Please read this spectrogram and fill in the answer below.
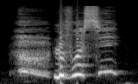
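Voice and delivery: sudden shrill outcry, very high and very loud. Narrator reads her spotting Dorian Gray passing by, crying out.

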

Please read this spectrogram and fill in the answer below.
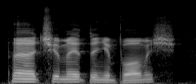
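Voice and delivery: indifferent, unconcerned, smirking tone. A woman answers a man who hissed that he'd asked for help: indifferent smirk. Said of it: "равнодушно усмехнулась Берия".

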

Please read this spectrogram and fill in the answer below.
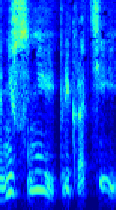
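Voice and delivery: desperate, very high-pitched shrieking scream. A woman screams at a man grabbing at her clothes. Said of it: "закричала она".

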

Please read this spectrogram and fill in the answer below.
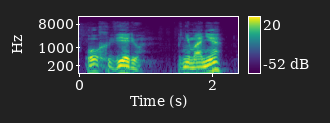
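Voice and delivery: ordinary delivery

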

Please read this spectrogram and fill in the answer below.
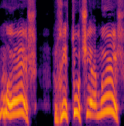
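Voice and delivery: shrill, very high howl of panic. Narrator voicing a character reacting to a bat, howling. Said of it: "взвыл он".

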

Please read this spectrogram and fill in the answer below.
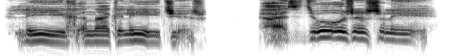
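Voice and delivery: sibilant hissing shadowy voice. Reading a story, voicing a shadow as it answers the man, hissing. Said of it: "Прошипела тень".

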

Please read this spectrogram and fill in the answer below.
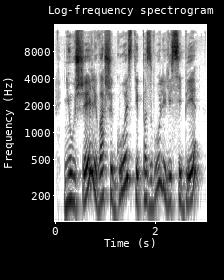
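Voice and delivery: ordinary delivery

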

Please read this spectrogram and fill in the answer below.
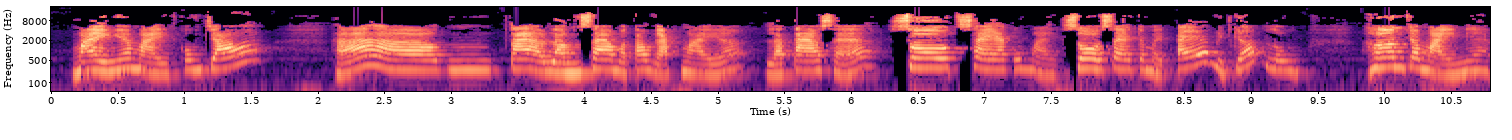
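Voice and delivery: normal talking voice

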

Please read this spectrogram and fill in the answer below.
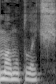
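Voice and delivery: ordinary talk

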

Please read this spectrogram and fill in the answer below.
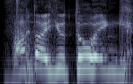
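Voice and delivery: put-on bad high old-man German accent.

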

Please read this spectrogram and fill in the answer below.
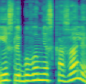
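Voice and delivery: plain reading voice

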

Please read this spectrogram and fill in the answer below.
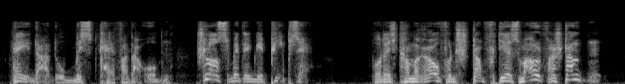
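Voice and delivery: yapping, barking orc monster voice. Narrator reading a scene where an orc shouts up to someone above, in a barking orc voice. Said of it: "eine Orkstimme belferte".

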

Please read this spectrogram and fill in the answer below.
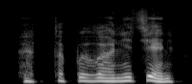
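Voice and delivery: trembling, shaky, quavering voice. Mary replies to Bart in a trembling voice. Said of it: "дрожащим голосом промолвила Мэри".

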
